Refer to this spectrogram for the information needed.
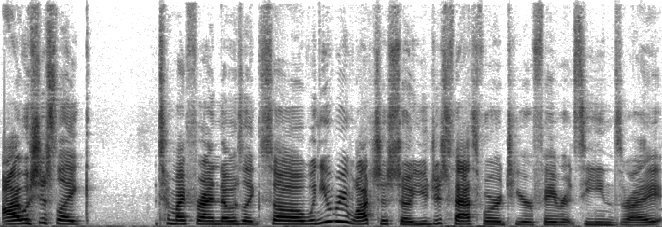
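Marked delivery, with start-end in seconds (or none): none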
